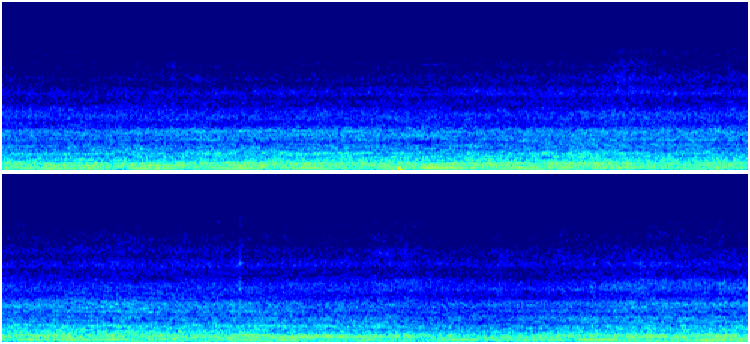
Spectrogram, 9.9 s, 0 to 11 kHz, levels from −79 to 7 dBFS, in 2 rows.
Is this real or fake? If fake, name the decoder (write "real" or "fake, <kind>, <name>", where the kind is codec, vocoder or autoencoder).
fake, vocoder, Vocos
